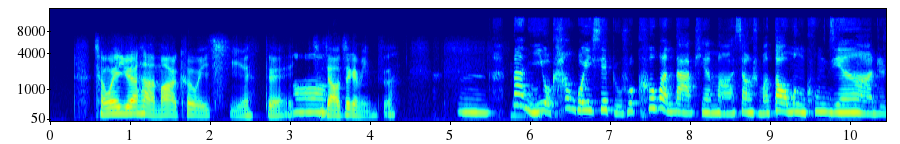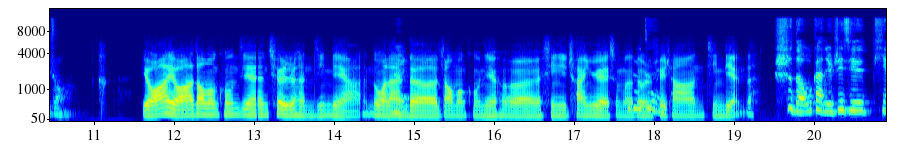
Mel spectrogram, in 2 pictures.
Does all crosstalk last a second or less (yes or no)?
yes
